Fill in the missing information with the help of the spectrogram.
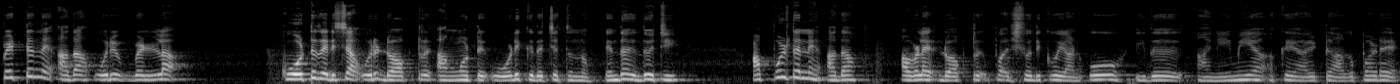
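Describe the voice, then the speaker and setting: A woman with a Malabar Malayalam accent tells a dramatic story, pressing on key words and pausing for effect. Her voice sits mid-range for a woman. She gives every character's lines herself. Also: medium pitch, darkish tone. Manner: emphatic, repeats "athe" often.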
